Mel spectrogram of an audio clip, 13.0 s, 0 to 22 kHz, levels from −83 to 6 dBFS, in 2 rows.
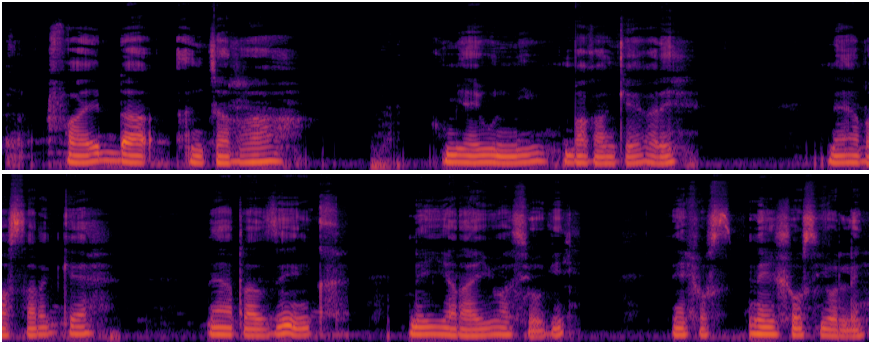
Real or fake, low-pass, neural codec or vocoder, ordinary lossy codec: real; none; none; none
